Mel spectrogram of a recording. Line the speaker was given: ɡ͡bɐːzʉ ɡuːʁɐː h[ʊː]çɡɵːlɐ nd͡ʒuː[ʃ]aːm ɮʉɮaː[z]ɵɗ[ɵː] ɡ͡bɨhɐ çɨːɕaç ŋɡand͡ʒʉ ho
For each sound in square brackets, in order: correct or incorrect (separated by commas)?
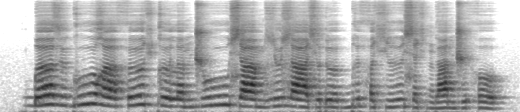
incorrect, incorrect, incorrect, correct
